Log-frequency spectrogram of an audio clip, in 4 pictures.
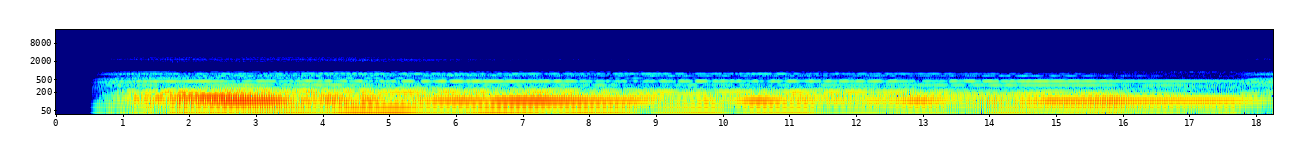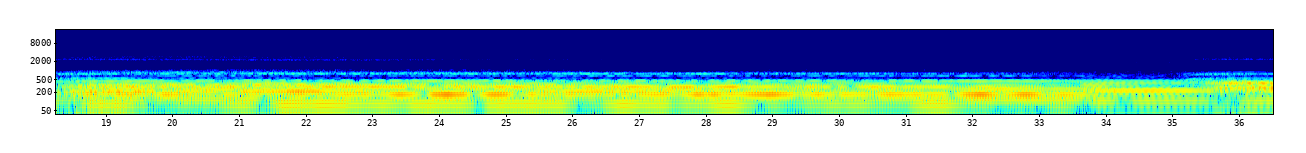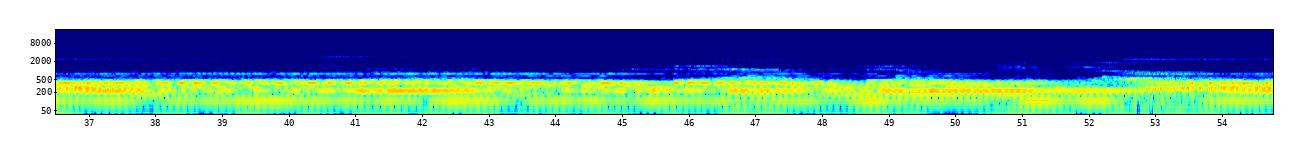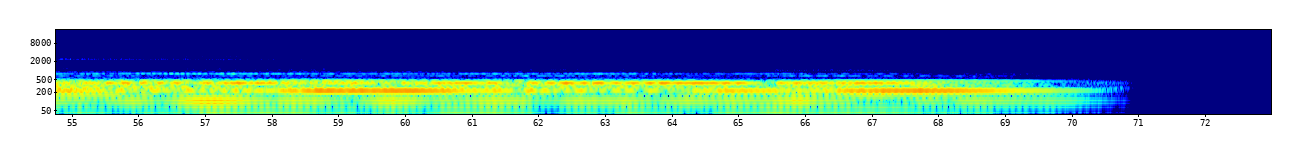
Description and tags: ohm singing cool2 cut2
Simple, single "Ohm" chant sample by my uncle, processed in Max/MSP (quite basic sample-player-, filterbank-patch) as experiments for an eight-speaker composition.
